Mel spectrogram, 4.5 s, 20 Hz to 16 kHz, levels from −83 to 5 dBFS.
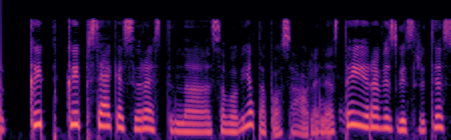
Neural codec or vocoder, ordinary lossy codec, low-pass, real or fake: none; MP3, 64 kbps; 9.9 kHz; real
